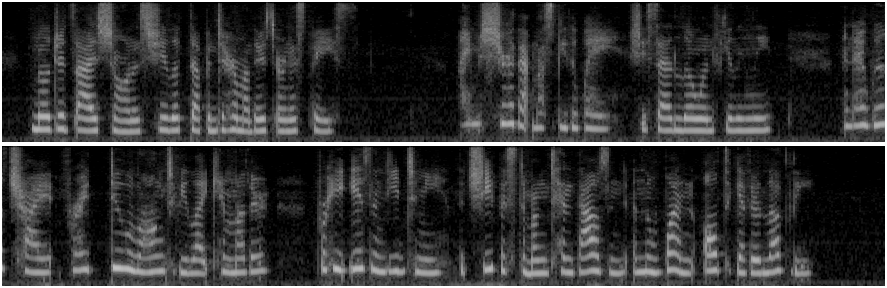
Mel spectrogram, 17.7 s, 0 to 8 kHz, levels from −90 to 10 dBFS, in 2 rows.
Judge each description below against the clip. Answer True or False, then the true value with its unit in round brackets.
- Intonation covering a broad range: False (3.8 semitones)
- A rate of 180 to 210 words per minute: True (185 wpm)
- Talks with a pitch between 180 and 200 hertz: False (300 Hz)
